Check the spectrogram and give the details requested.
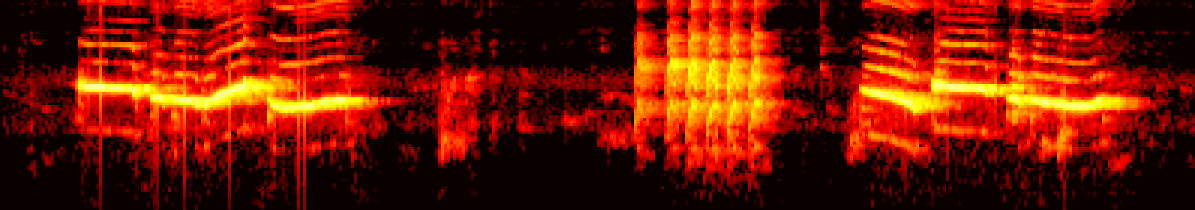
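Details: Chinese hwamei song, the old-forest voice: clear whistled notes wavering and falling, then a grating stuttered series of harsh notes, then more rich whistled phrases after a pause.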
